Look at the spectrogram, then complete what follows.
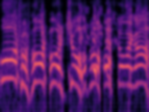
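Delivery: put-on loud, very high, shouted drunken Irish accent. Acting out Terry, a drunken Irish mate, calling to Job, in a drunken Irish Terry voice. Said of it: "a drunken Irish mate is going".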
